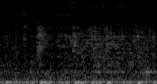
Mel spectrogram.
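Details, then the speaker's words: Home-built high-compression Triumph Spitfire 1500 (1977 block, ported 1300 head, small cam, twin SU carbs, Pertronix distributor, carb cheater) idling off the choke, not yet warmed up: a low, steady beat with no misses, knocks or ticks, no black smoke and the AFR right on; runs perfectly. "there we go runs like a sewing machine no black smoke nothing like that Run's perfect"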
